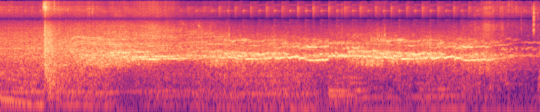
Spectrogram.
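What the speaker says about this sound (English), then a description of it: "Manauzi rammed the fugitive's car from behind." A car rams a fugitive's car from behind, with tires skidding in a long, loud, sustained screech over engine roar that stays close and steady before easing off at the end.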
